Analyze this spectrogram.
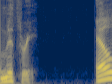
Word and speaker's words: mithril: the actual fabled metal mythree l or mithil depending on the person's preference of pronunciation from tolk's books of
